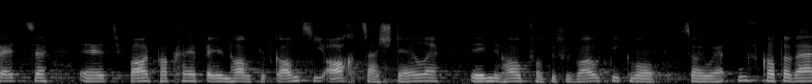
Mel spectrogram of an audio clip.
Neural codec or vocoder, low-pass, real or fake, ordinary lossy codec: codec, 16 kHz, 2 kbps, X-Codec, HuBERT features, trained on balanced general audio; 7.2 kHz; fake; AAC, 96 kbps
